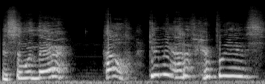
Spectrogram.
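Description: The speaker uses a put-on character voice at an extremely high pitch. The pace is moderate, with light background noise. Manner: desperate, pleading.

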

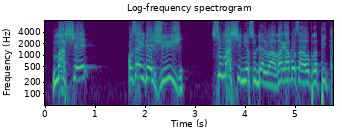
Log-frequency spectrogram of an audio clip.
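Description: A man with a Haitian accent talks at a very slow pace, leaving long, frequent pauses, his pitch high and his intonation lively. His tone is bright and sharp, his loudness very even, and the background quiet. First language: Haitian Creole (speaking French). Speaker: news show host. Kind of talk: political commentary. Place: studio. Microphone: studio mic.

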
